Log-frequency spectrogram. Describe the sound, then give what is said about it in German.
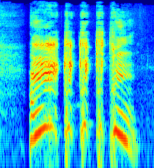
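Someone clears their throat in a quick run of about five voiced bursts: a longer one, three short rasps, then a final drawn-out one, with no talking. “Räuspert, räuspert man sich eigentlich als so Nachrichtenfrau?”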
